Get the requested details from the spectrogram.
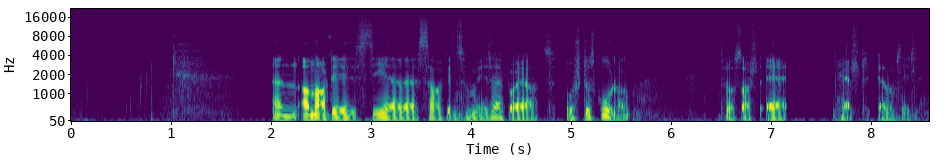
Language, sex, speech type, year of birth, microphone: Norwegian, male, spontaneous, 1988, Sennheiser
